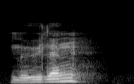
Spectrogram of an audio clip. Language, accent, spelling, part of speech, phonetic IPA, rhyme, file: German, Austria, Mühlen, noun, [ˈmyːlən], -yːlən, De-at-Mühlen.ogg
- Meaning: plural of Mühle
